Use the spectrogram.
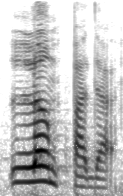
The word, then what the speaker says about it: lâmpada: a pronúncia mais forte como lâmpada lâmpada Eu não falo lâmpada nem lâmpada eu falo lâmpada é a mais forte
